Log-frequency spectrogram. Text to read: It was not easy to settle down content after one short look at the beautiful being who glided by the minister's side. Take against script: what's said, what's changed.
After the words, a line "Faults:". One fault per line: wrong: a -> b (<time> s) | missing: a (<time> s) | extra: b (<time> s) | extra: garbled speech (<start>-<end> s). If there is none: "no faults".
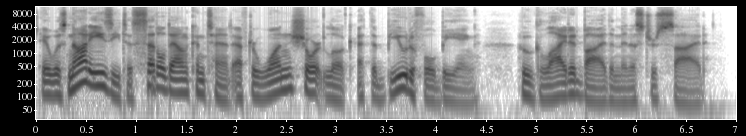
It was not easy to settle down content after one short look at the beautiful being who glided by the minister's side.
Faults:
no faults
